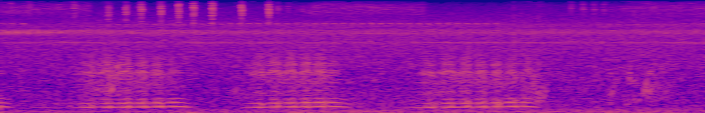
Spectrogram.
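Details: American bullfrog at a lake: three low, resonant harmonic notes, each about two-thirds of a second, spaced roughly a second apart. Rapid high insect ticking and a steady high hum run underneath.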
